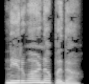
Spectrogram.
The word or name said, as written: ನಿರ್ವಾಣಪದ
